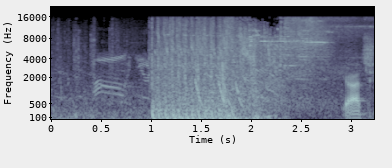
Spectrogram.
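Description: Blaster fire zaps in rapid bursts.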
